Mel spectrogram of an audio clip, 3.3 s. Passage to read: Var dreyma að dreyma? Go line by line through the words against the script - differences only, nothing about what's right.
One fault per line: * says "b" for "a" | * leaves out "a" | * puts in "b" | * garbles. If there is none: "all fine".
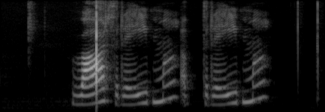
all fine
